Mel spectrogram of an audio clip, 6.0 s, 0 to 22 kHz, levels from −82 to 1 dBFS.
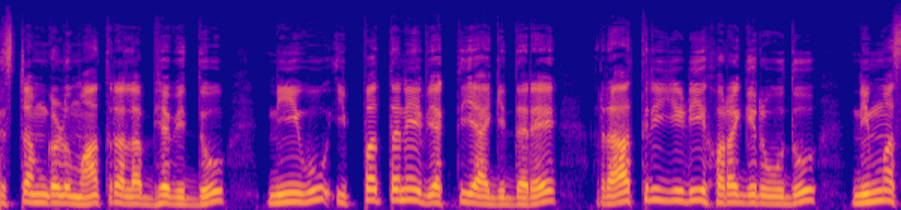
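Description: Nothing goes wrong anywhere in this bit of speech, so there's no fault to point to at any moment.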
